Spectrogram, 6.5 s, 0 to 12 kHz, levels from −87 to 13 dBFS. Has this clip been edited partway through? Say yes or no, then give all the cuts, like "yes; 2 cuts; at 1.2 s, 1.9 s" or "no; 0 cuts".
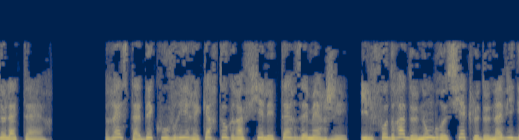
yes; 1 cut; at 4.4 s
